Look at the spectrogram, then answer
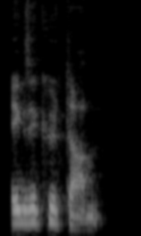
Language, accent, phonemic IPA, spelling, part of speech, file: French, France, /ɛɡ.ze.ky.tabl/, exécutable, adjective, LL-Q150 (fra)-exécutable.wav
- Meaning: executable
